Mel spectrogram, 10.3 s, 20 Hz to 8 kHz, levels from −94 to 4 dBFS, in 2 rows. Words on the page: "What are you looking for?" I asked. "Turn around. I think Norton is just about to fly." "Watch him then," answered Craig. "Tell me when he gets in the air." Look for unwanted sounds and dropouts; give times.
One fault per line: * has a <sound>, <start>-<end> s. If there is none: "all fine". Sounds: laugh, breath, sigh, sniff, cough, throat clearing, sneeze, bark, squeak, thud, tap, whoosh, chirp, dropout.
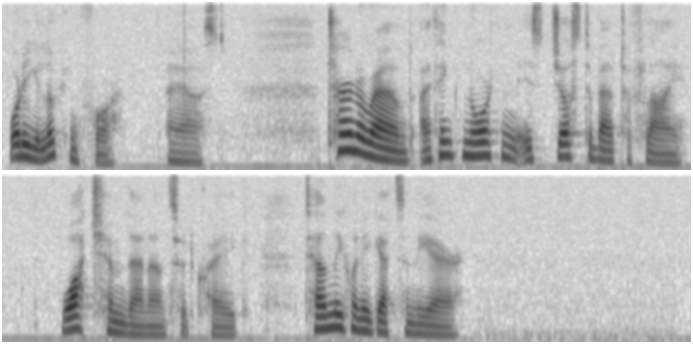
all fine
